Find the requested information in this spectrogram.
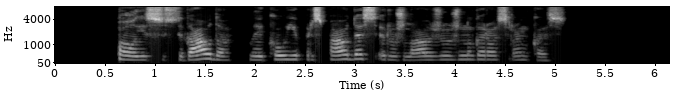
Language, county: Lithuanian, Vilnius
